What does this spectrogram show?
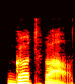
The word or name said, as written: Gottwald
